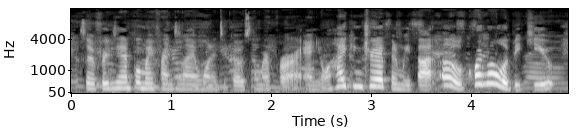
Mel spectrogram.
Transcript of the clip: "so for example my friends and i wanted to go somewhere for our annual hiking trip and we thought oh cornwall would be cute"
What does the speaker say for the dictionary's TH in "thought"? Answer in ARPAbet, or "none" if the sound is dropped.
TH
